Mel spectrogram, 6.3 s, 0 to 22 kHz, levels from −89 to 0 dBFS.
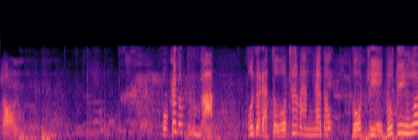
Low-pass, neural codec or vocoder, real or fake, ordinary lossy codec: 5.4 kHz; codec, 16 kHz in and 24 kHz out, 0.6 kbps, FireRedTTS-2 codec; fake; none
